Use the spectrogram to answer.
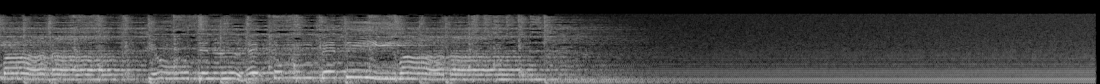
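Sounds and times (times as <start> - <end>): electrical hum with hiss: 2.6 - 11.0.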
